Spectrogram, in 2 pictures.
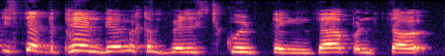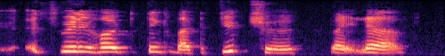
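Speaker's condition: Cerebral palsy and deafness

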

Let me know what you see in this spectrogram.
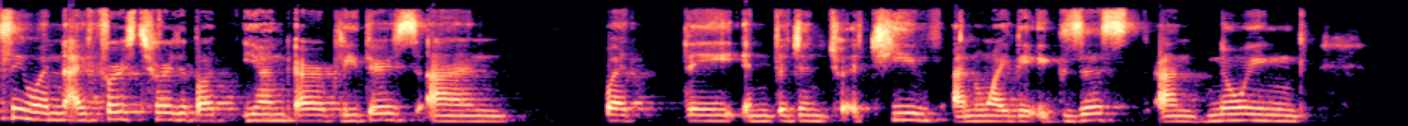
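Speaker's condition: Stutter; stutter since childhood, younger brother also stuttered; reports control over stutter; stutters more in Arabic mother tongue than English, stuttered less after openly disclosing; prolonged sounds, blocks

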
